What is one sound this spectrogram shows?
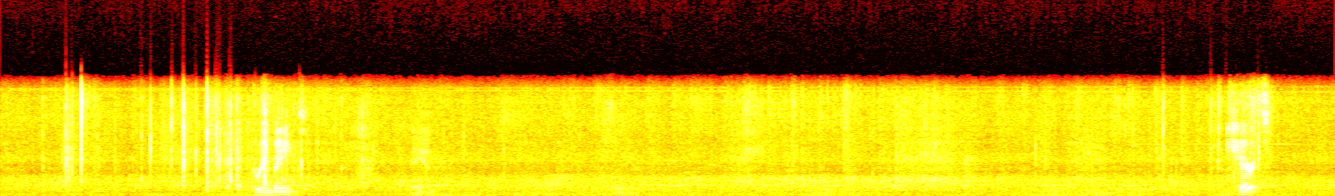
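Seed packets rustle and click as a hand handles them.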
